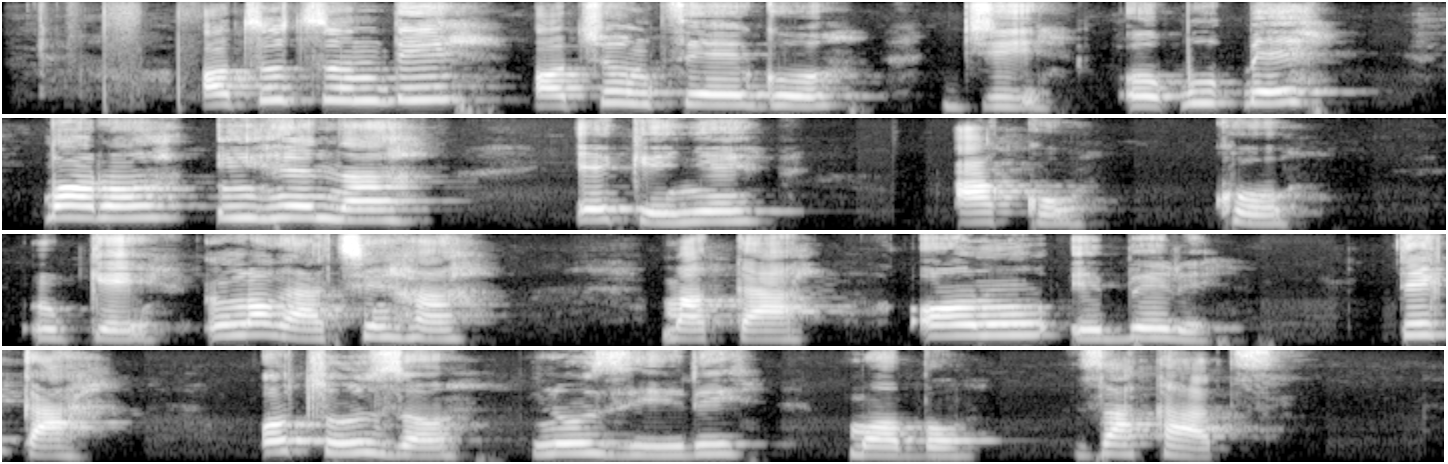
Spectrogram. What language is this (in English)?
Igbo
